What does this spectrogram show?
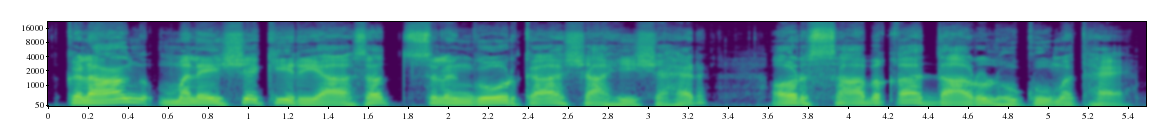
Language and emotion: Urdu, neutral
